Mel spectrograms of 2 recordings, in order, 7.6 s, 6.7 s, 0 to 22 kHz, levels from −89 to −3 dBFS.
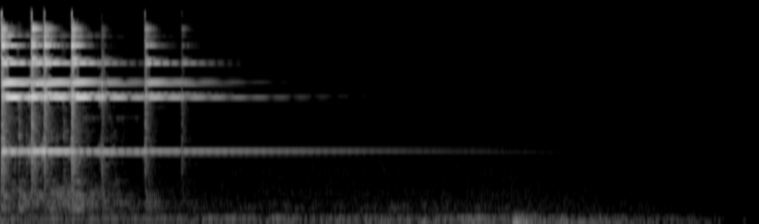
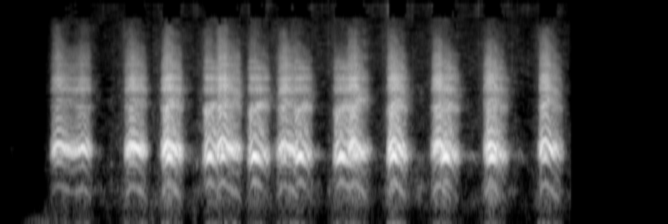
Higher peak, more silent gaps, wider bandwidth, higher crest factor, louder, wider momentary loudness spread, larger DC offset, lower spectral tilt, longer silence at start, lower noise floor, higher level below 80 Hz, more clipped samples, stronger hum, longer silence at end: second, -4 dBFS vs 0 dBFS; neither; about the same, 15 kHz vs 16 kHz; first, 26 dB vs 18 dB; second, -21 LUFS vs -15 LUFS; first, 21 LU vs 7 LU; neither; about the same, 5.5 dB/octave vs 5.5 dB/octave; second, 0 s vs 0.5 s; about the same, -87 dBFS vs -84 dBFS; about the same, -72 dBFS vs -74 dBFS; neither; neither; first, 5.55 s vs 1.05 s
